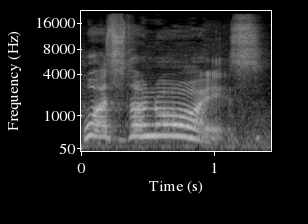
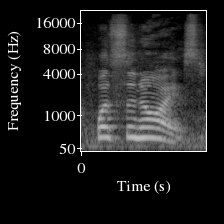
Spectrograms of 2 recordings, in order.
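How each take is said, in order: First: Slow, high, loud stern mom. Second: Higher, louder call up the stairs; calling upstairs to the kids, raised voice; hollering upstairs. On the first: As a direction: drag it out like a mother demanding answers. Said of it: "I had to put on my mom voice". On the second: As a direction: shout up to the kids. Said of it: "hollering upstairs". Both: Retold or imitated.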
